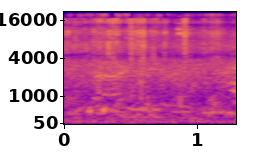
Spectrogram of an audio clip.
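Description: Pigeons cooing, with a couple of soft, low coos early on over faint steady background noise.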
